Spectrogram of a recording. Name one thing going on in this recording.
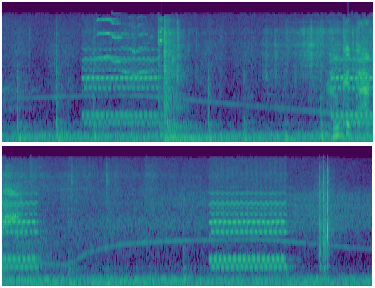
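A phone rings.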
